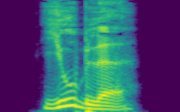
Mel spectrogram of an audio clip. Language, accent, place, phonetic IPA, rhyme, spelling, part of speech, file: German, Germany, Berlin, [ˈjuːblə], -uːblə, juble, verb, De-juble.ogg
- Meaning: inflection of jubeln: 1. first-person singular present 2. first/third-person singular subjunctive I 3. singular imperative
